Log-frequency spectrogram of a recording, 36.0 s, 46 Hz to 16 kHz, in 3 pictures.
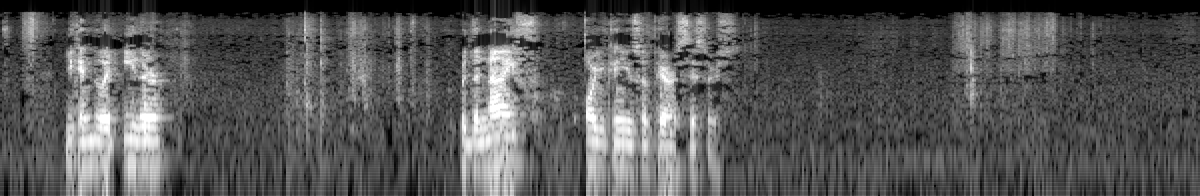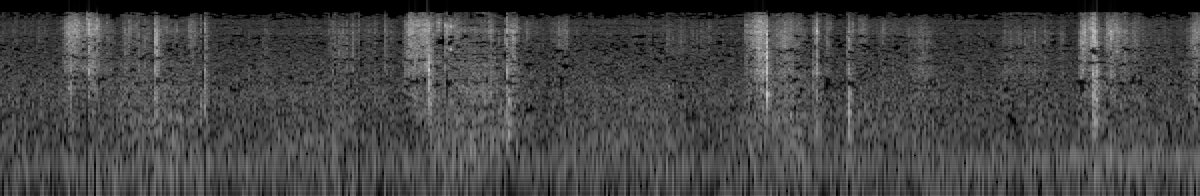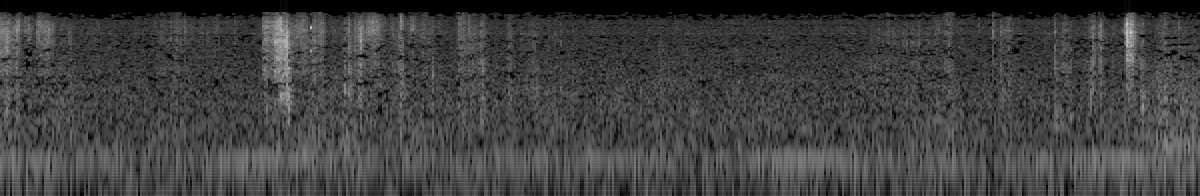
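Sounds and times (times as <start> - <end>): scissors snipping paper: 15.3 - 17.2.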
